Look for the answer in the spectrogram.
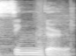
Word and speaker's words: singer: 那那个 g 的声音不能那么大，因为不是 singer，因为 ng 就是嗯，对吗？嗯，那个注音，我们这个 ng 这个发音呢，跟注音符号的嗯是一样的，所以嗯加耳叫 nger，nger，所以歌手叫 singer，singer，singer，应该没办法完全没有 g 的声音，但是就是不能是 singer，是 singer，singer。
